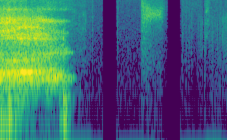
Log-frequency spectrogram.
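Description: A person's drawn-out "oh" trailing off into a sigh, falling in pitch and fading out under a second in; then silence.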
